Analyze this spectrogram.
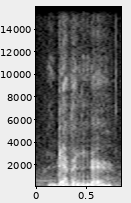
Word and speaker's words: Devinder: good afternoon my name is davinder i'll spell it out d-e-v-i-n-d-e-r devender now instead of using original sing i use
